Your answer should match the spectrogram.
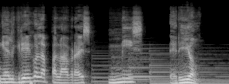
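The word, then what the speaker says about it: mysterion: En el griego la palabra es misterión. Misterión. Se escribe M-Y-S-T-E-R-I-O-N.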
